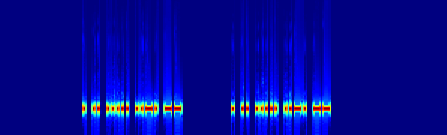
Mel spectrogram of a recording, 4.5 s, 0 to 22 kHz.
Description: Morse code, heard as a keyed tone, about 50 wpm, 700 Hz. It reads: EI5FM EI5FM
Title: DXCC-100 Call Signs - 5 Characters - Repeated 2x - 50wpm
